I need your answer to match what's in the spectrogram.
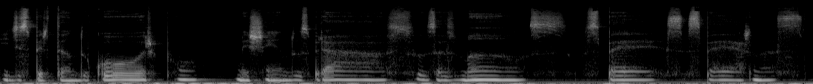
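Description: Slow, breathy whispering woman guiding meditation. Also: medium pitch, monotone. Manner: slow, gentle instructions with long pauses. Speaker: guided meditation leader. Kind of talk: guided breathing meditation in a soft, spa-like ASMR whisper.

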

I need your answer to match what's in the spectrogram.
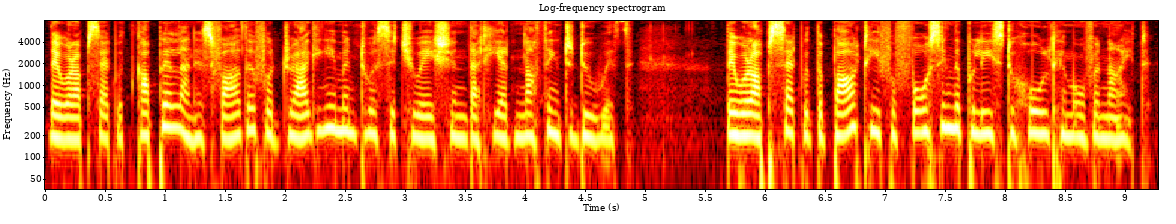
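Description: Woman narrator, audiobook, measured even read, mellow dark tone, dry studio. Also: medium pitch, no echo.

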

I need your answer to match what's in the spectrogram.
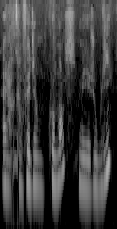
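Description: A woman from southwest France, with the matching accent, hosts a casual solo podcast while strolling around her garden. She is candid and self-deprecating, swearing now and then. Her mellow voice is medium-pitched at a moderate pace, with slight background noise.

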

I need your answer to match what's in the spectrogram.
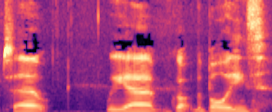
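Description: Woman with a very deep voice. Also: slow pace, clean tone. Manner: relaxed, dry asides, narrates the scenes. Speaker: podcast co-host. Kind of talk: casual film review chat.

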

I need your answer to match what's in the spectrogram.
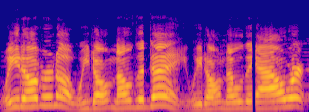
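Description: A man preaches to his congregation, pressing the same questions again and again before he drops into a quiet prayer. His voice sits high and ringing, with a bright, forceful edge. A faint instrumental accompaniment plays softly under his words. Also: animated, normal speed, soft background music. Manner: rising to shouts of praise, then hushed prayer. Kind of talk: sermon with closing prayer.

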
